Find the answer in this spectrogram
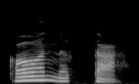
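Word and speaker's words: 겉늙다: Kot diakhiri dengan tiut, setelah itu diikuti kata nek yang diawali dengan nieun. Maka tiutnya kalian rubah menjadi suara nieun. Untuk pengucapannya menjadi konekta, konekta, konekta, konekta.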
